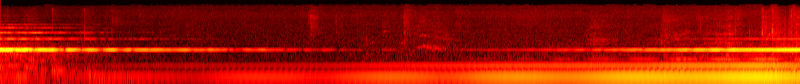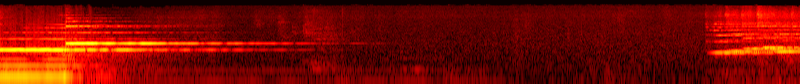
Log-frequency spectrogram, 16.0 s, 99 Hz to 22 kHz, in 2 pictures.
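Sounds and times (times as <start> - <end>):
high bell-like tone: 0.0 - 11.1
low drone: 0.0 - 11.4.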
